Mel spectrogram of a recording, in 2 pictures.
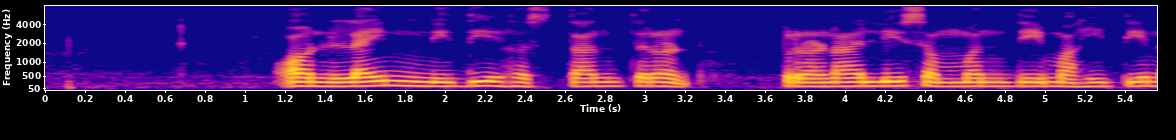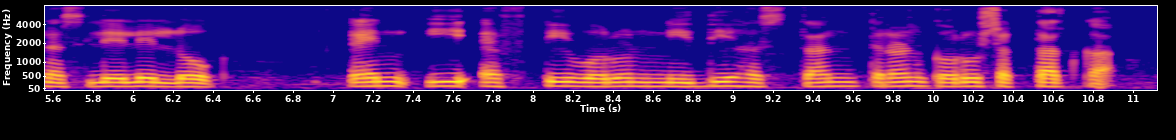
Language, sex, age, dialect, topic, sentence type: Marathi, male, 18-24, Standard Marathi, banking, question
